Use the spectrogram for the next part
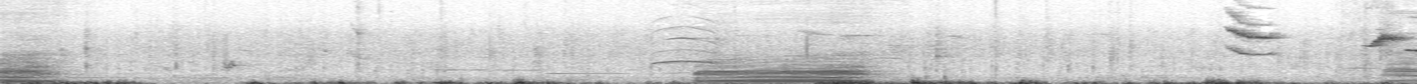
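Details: Tame cows herded home to the pen along a quiet village road in the afternoon; one harmonic moo about a second long rises out of heavy low rumbling and footsteps, with faint bird chirps near the end.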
